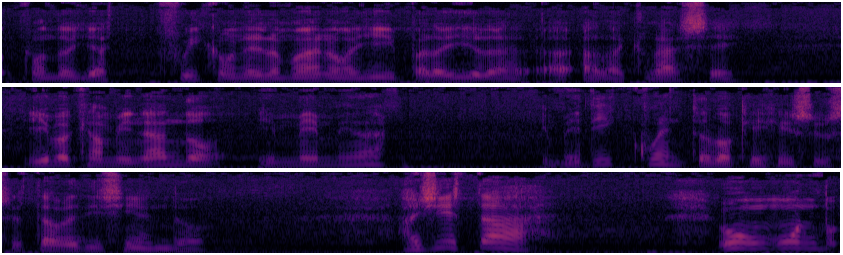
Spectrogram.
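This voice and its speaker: A male pastor preaching a sermon at a convention with emotional delivery that swings from loud to hushed. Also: on the high side, a little slow, creaky, a little hiss or hum. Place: convention event.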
